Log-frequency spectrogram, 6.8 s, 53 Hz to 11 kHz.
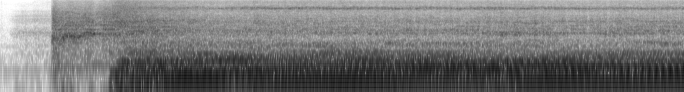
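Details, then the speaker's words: Turbo LS V8 Camaro at its first start after the turbo was mounted (no cold side yet, oil feed and return hooked up, throttle zip-tied temporarily): fires quickly, then runs loud, steady and even with a thin turbo whistle. Normal running; some smoke from spilled oil burning off the headers. "oh yeah it's definitely running now still pretty loud when you're wrapping up"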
